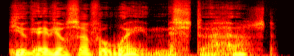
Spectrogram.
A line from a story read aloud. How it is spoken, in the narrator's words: he murmured, barely loud enough to be heard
